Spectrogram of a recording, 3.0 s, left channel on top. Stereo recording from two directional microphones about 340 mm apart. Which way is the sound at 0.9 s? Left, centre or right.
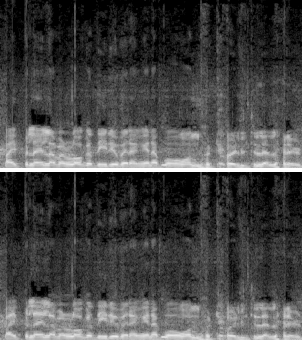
Centre.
